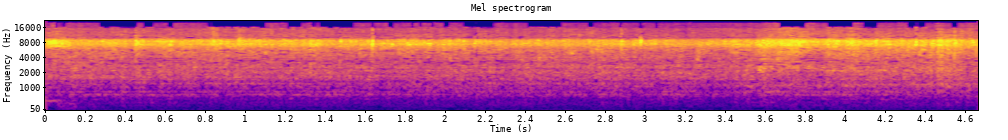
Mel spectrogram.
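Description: Veal pieces sear in hot oil inside a preheated pot, giving a steady, close, bright sizzle that holds evenly throughout with no talking.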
